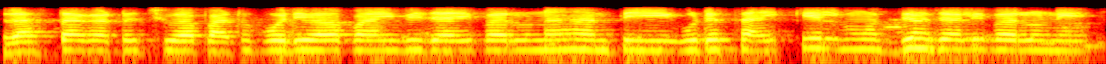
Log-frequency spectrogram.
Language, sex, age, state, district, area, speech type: Odia, female, 18-30, Odisha, Mayurbhanj, rural, conversation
